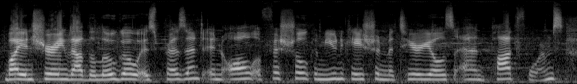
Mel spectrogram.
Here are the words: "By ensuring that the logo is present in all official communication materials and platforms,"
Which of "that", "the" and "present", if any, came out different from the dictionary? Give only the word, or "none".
none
